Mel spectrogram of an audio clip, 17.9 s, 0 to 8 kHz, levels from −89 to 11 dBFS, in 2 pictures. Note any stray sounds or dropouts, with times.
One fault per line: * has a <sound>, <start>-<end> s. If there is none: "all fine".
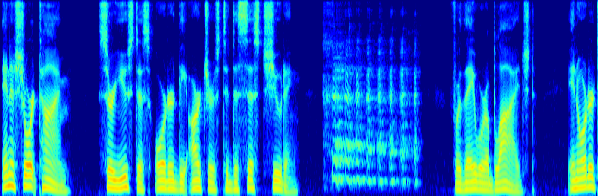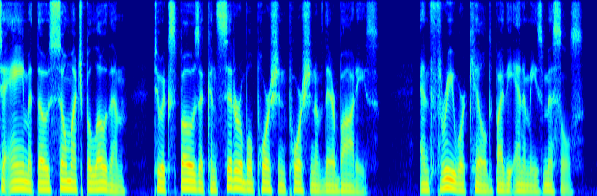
* has a laugh, 4.8-6.4 s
